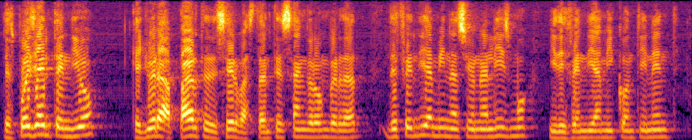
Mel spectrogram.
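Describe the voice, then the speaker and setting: Man, Mexican accent, teacher, casual lecture, rather high voice, repeats words. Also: normal speed, a little mellow. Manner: chatty, jokey, repeats words while thinking. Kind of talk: online business class lecture.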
